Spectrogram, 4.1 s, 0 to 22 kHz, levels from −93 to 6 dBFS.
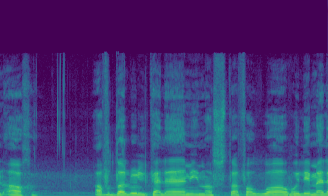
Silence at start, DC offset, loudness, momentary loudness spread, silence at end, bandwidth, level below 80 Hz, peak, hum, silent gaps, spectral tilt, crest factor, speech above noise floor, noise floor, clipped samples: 0 s; 0.6%; -19 LUFS; 7 LU; 0 s; 16 kHz; -58 dBFS; -2 dBFS; none; none; -6 dB/octave; 18 dB; 27 dB; -45 dBFS; under 0.1%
